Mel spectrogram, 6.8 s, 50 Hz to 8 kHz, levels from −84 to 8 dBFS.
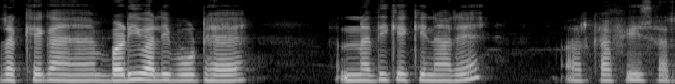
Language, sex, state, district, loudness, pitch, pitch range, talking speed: Hindi, female, Odisha, Nuapada, -20 LUFS, 195 Hz, 195-205 Hz, 115 wpm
